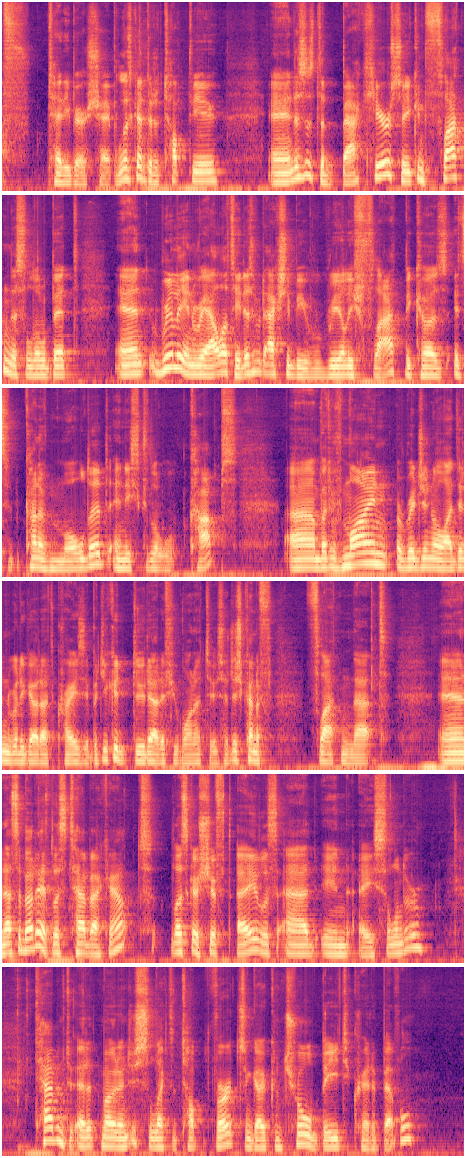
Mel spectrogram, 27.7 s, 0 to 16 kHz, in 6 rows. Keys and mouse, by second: 1.0 KP_7, 1.7 shift+middle click, 2.2-3.3 drag, 3.7 g, 7.0 click, 7.5 s, 10.5 z, 11.1 click, 12.1 s, 15.1 z, 15.7 middle click, 17.2 KP_1, 18.5 Tab, 19.2 shift+middle click, 20.1 shift+a, 22.9 Tab, 23.2 z, 23.9 click, 25.5 ctrl+b.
